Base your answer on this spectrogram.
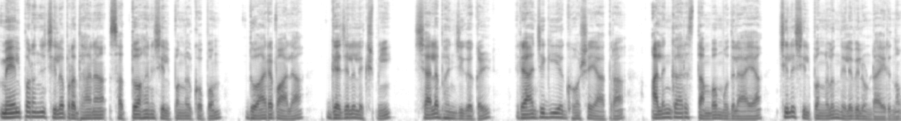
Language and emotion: Malayalam, neutral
